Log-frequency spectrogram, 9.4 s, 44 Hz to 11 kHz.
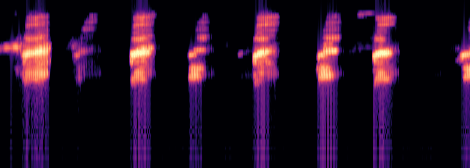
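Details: Stripeless tree frog song, played back during an amphibian talk, a call said to carry 1 to 2 kilometres. Harsh, rasping croaks with a rich stack of overtones, one roughly every second or so, about eight in total with brief silent gaps.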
